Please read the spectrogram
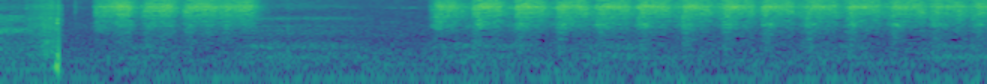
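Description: Foam ink blending tool rubbed over card through a stencil in quick repeated strokes, a scratchy rubbing that is quite noisy for such a small tool. It stops for under a second about a third of the way in, then carries on.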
